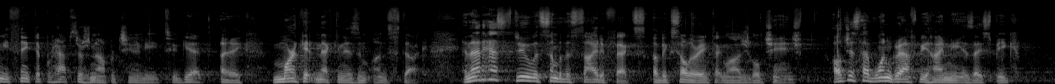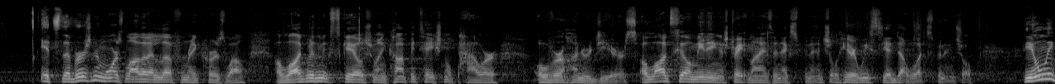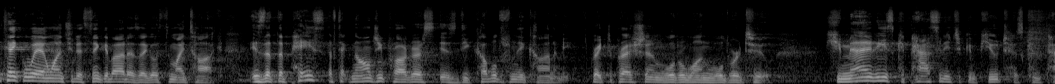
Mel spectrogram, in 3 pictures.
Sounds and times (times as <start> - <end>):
Speech: 0.0 - 10.2, 10.9 - 31.6.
